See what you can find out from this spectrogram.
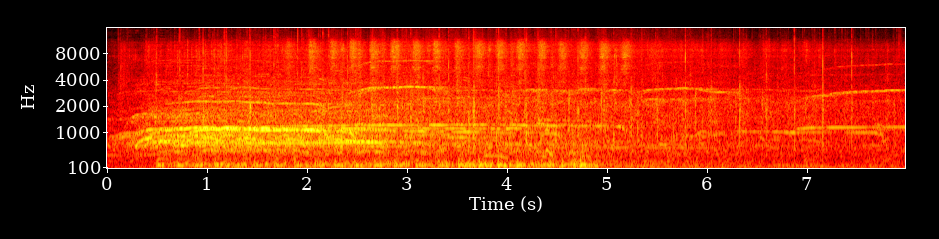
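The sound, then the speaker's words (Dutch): A crowd cheers and applauds to open the program at an International Women's Day feminist march event. The sound is a dense, steady wash of clapping with whoops and whistles, loud at first and then easing slightly. “Graag een heel warm en luid applaus”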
